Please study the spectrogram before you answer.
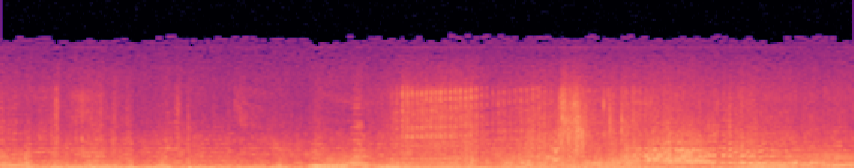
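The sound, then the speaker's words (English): A Cherokee and a pickup truck accelerating hard and racing on a dusty road: a continuous loud engine roar mixed with gritty tire skidding and scraping, steady and undiminished throughout. “As the Cherokee's back tires settle into a ditch, Jeff quickly shifts into drive and floors it. The mustache cowboy hurries back into his pickup and races after him.”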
